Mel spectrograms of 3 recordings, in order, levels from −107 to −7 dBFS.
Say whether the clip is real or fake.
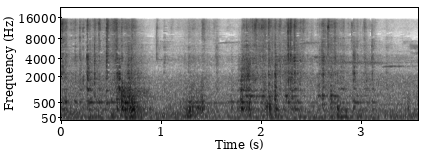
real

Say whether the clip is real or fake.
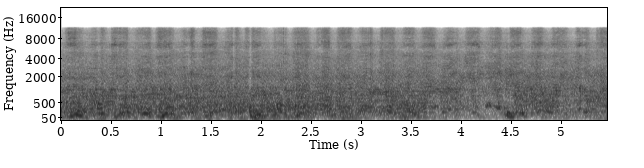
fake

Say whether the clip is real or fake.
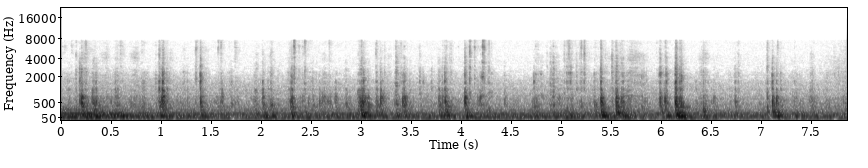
real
